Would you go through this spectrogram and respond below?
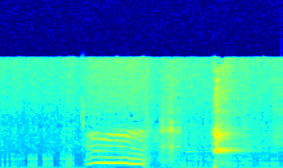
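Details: A British Shorthair kitten (Felis catus) gives one drawn-out meow that rises slightly, then sags at the end, while playing and wrestling with toys.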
